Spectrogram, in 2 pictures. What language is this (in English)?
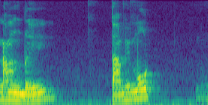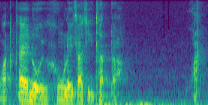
Vietnamese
